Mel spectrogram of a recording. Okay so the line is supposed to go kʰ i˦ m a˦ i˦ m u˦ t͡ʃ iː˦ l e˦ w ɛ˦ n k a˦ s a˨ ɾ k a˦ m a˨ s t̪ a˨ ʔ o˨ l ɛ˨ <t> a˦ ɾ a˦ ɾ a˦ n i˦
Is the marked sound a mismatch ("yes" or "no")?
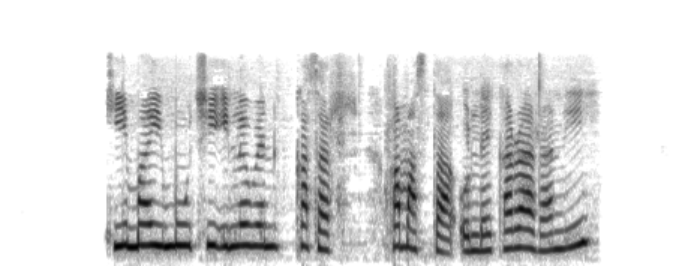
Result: yes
